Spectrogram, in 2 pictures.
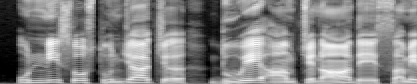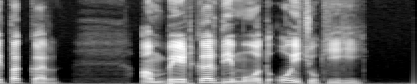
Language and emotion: Dogri, neutral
